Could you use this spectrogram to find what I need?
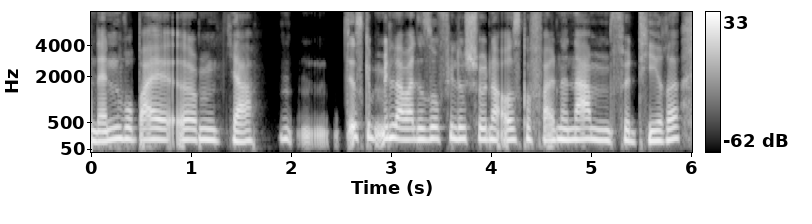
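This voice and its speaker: A woman talks in a plain, everyday voice, her medium pitch and fairly even intonation paired with a moderate pace. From Germany, Münster. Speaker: administrative manager. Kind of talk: interview.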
